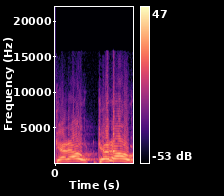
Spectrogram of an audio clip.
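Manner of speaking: very loud, high-pitched, booming shouted outburst. Retell how he spoke out loud to the virus before it ran away, imitating a very loud voice. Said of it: "in a very loud voice".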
